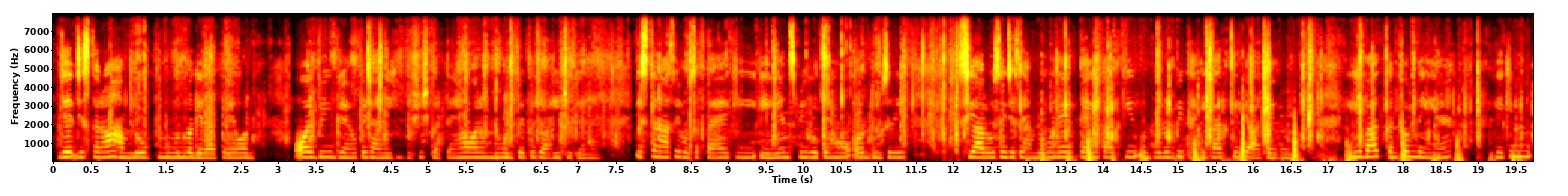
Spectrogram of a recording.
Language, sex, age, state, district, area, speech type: Urdu, female, 18-30, Delhi, East Delhi, rural, spontaneous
